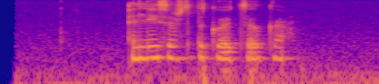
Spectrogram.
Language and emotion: Russian, neutral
